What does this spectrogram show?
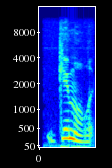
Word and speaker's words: gimel: fluent in Hebrew bet gimel is pronounced G as in good never like in general always like in good like most letters it's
